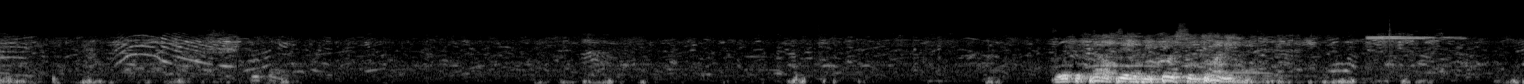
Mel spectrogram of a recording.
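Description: Young men on the sideline shout and call out.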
